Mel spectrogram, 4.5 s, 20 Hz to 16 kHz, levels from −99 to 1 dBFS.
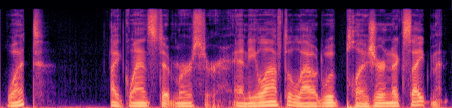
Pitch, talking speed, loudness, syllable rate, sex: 100 Hz, 160 wpm, -15 LUFS, 5.8 syllables/s, male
